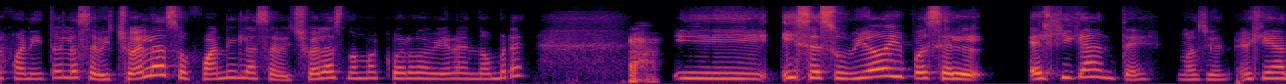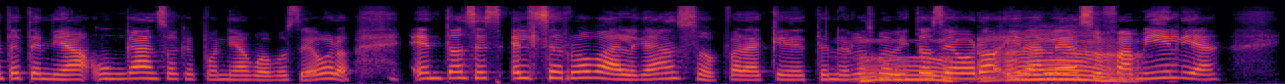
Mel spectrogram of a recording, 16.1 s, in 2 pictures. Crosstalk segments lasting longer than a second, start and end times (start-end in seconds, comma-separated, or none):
13.4-15.2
